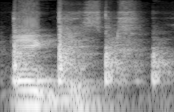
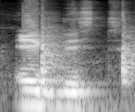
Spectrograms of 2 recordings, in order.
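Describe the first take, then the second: First: एक दिष्ट breathed out softly, almost whispered; soft repeat. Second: Said in the usual way. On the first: Shown as a demonstration. Teacher writing on the board, murmured repeat. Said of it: "repeating the Hindi term". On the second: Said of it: "teacher dictating the Hindi term".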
